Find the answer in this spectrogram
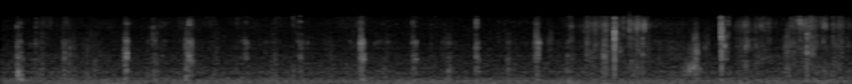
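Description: Faint close-miked chewing of pizza: scattered soft clicks and crunches from the mouth. Near the end comes a light crinkle as a plastic-gloved hand reaches into the pizza box.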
